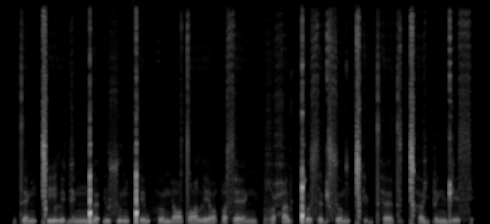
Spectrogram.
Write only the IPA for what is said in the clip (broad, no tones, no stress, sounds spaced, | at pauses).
t̪ ɛ ŋ ǀ i l ɪ ɡ ɛ ŋ ŋ͡ǃ ə ʔ i sʷ ʌ ŋ ǃ e w h o ŋ j ɛ tˤ ɛ l e w qʷ e s ɛ ŋ | ʁʷ ɪ ħ a w ǃ o s ɛ ɖ s o ŋ ǀʰ ɪ ɖ t̪ʰ ɜ t̪ ə ǀʰ ʌ j p e ŋ ɖ e s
